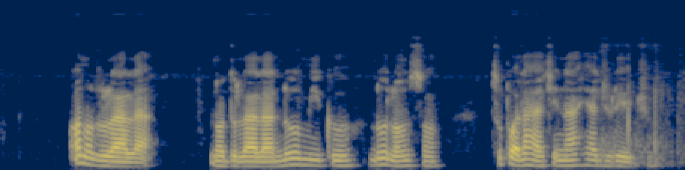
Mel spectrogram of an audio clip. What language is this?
Igbo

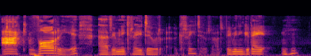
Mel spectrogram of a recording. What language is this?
Welsh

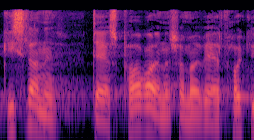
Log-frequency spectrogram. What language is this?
Danish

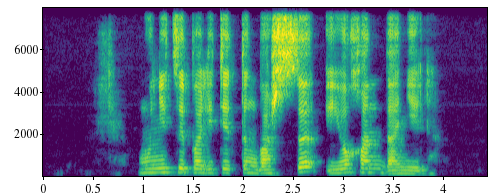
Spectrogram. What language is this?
Kazakh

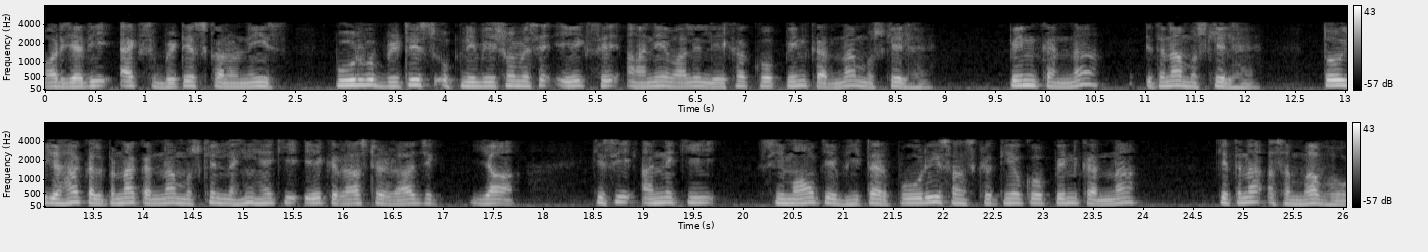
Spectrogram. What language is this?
Hindi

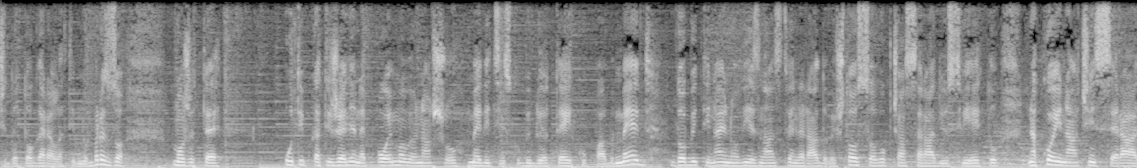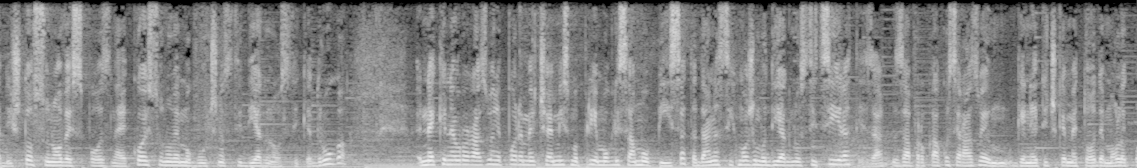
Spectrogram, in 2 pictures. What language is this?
Croatian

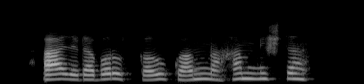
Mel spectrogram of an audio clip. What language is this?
Pashto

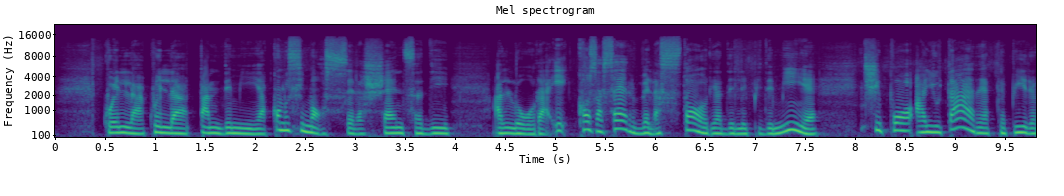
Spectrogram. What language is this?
Italian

